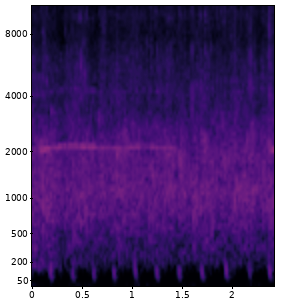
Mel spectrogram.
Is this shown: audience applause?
yes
